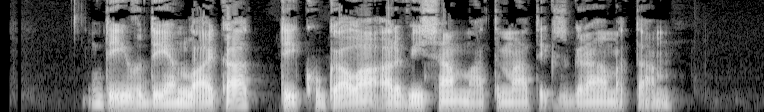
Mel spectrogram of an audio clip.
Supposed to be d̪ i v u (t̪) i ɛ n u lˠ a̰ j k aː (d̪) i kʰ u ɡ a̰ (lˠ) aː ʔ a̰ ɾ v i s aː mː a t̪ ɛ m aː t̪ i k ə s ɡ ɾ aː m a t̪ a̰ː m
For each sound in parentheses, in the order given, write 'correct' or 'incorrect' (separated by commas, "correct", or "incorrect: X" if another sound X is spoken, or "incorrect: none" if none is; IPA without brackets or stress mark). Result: incorrect: d̪, incorrect: t̪, correct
